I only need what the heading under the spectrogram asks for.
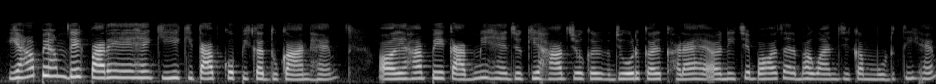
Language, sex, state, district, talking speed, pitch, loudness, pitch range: Hindi, female, Bihar, Muzaffarpur, 230 wpm, 265 Hz, -19 LUFS, 250-285 Hz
